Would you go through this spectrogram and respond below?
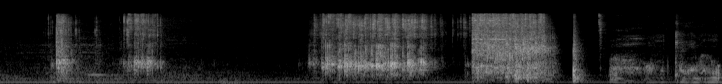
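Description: Dice rattle and clatter in several sharp bursts during a board game session, some rolls short and others longer and louder, with faint voices at low level in between.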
